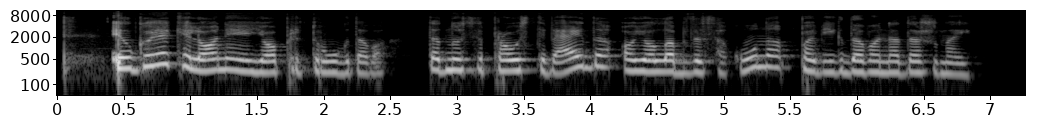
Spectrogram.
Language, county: Lithuanian, Klaipėda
